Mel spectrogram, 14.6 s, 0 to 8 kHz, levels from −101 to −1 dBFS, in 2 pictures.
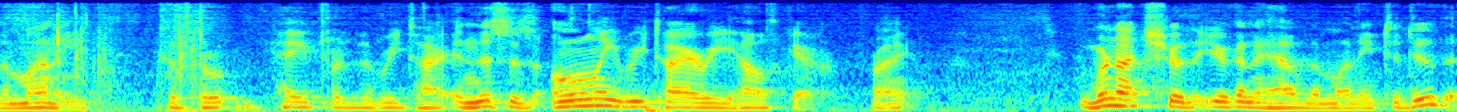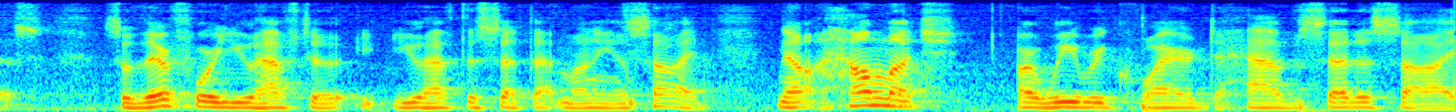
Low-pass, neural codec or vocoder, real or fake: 7.2 kHz; autoencoder, 48 kHz, 128 numbers a frame, DAC-VAE, trained on Japanese speech; fake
